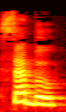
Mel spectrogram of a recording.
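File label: "sabot", French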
